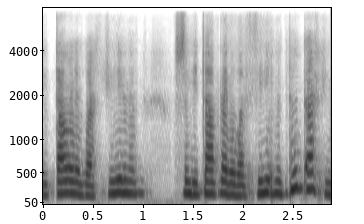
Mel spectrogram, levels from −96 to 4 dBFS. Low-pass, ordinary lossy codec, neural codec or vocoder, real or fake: 7.2 kHz; none; codec, 16 kHz, 0.5 kbps, FreqCodec, smaller model; fake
